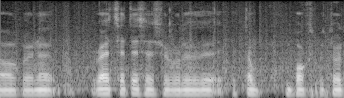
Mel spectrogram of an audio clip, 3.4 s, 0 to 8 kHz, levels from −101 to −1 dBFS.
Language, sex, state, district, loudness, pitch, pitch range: Nagamese, male, Nagaland, Dimapur, -21 LUFS, 85 Hz, 85-90 Hz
